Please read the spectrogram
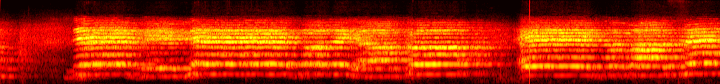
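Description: A group of girls singing a prayer song together, with no words spoken. The singing starts about a second in and breaks off briefly about five seconds in before going on.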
